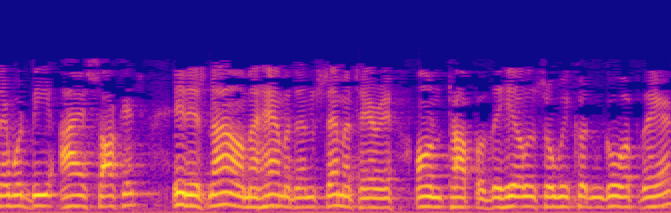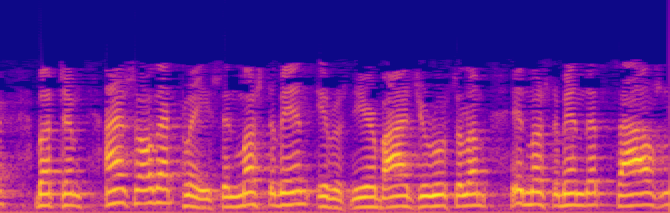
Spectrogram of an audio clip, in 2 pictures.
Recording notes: preached this message at Temple Baptist Church in Portsmouth Ohio in the 1960's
